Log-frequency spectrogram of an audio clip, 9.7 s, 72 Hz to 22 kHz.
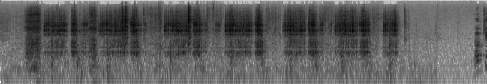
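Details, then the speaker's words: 1987 Lincoln Town Car after idler arm replacement, previously loose steering and front clunk on turning; steering swept back and forth gives only light rubbery squeaks in bursts, no knock or clunk, hardly any play: normal steering linkage, no clunk. "as you just saw we had it hardly any play on the new idler arm as expected and there's no more weird clunking or scary clunking sounds uh coming from our suspension"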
